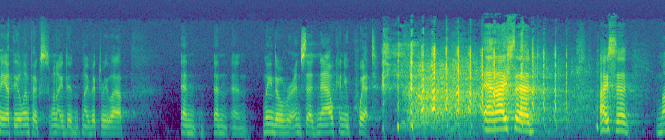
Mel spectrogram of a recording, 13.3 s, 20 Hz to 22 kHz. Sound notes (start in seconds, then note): 7.7 all laughing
